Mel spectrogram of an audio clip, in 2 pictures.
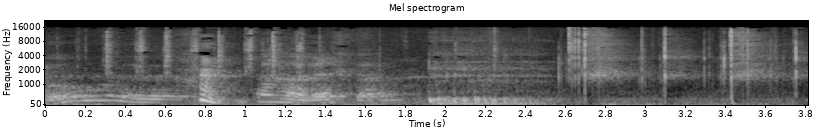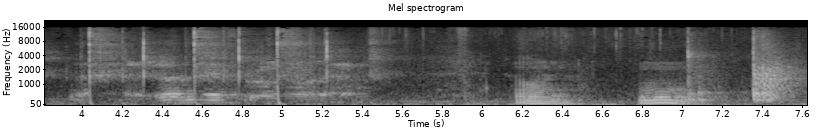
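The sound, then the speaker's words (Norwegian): A lighter is flicked over and over in the late morning as a man sitting on a sofa in an apartment tries to light a hand-rolled cigarette, sharp clicks and scrapes coming in quick irregular bursts without catching, while a voice talks intermittently over them. “Han setter seg i sofaen i leiligheten og forsøker å tenne en rullings. Jesus. Det er ingen av lighterne som funker her.”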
